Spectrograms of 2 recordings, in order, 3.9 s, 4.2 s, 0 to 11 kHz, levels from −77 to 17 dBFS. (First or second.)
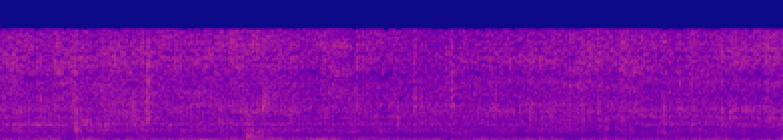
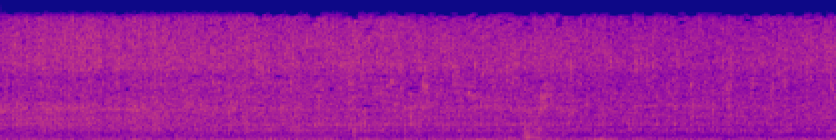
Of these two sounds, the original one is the second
